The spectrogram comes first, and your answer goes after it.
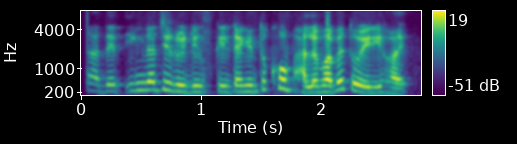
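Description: A woman's voice: on the high side, rapid-fire, narrow, tinny audio. A woman teacher explaining in a casual video, asking and answering her own questions and sounding out letter sounds. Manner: sounds out letter sounds in a sing-song. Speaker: teacher giving tips.

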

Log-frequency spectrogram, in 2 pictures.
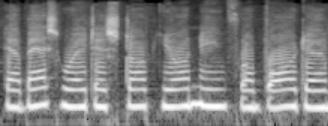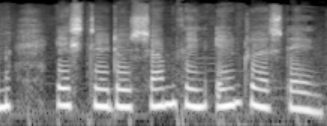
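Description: A woman reading the part of a patient adult schoolteacher, explaining calmly in a slow, steady read with hesitant fillers. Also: medium pitch, natural voice, poor audio.

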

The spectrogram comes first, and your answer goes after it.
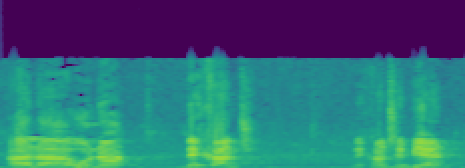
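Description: A man as a high-voiced young drill sergeant. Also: animated, slow, noisy background. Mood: stern, instructing. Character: young drill sergeant, bossy but encouraging. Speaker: squad trainer. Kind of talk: acted short-film dialogue.

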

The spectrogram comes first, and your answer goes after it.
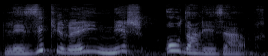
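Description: A woman voicing a sensible, patient big sister in a storybook reading, calm and a little weary. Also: a little high, unhurried, breathy edge, full character voice. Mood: reading aloud.

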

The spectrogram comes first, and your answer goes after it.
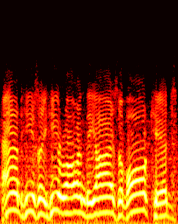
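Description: A middle-aged American man hosts a 1950s sports newsreel, reading scripted narration in a formal announcer style. His voice sits high and moves fairly quickly. The vintage film soundtrack sounds dull, with music playing behind him.

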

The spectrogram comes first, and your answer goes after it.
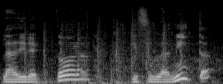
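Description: Gravelly Mexican man telling a story. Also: medium pitch, very animated, moderate pace, warm tone. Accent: Mexican Spanish. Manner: slangy, casual, swearing, rambling. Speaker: vlogger. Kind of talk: storytime vlog narration.

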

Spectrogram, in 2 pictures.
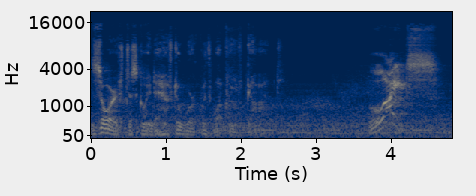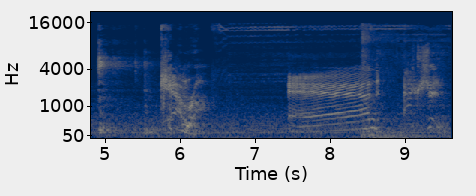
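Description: An actor playing a vain, smug villain in a video game, monologuing with slow theatrical menace. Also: male voice, mid-range voice, wildly swooping pitch, creaky, heavy background noise, exaggerated voice. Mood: smug, dismissive.

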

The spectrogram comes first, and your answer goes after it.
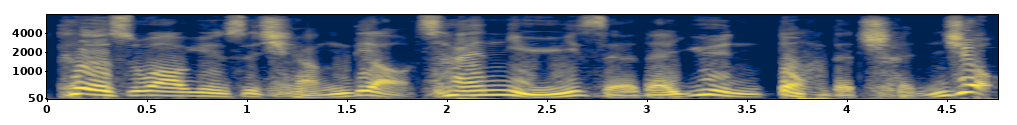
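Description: A man's voice: medium pitch, big pitch swings, slow, a little mellow, dry recording. A man teaching English to exam students, explaining in Mandarin with English phrases and often checking if students follow. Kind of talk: exam-prep lecture.

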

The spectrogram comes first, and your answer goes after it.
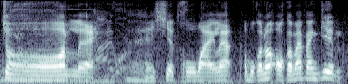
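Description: A man with a high voice narrating his game play in a loose, joking way. He swears constantly and reads the characters' lines himself as he plays. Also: very fast, fairly bright tone. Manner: crude, joking, heavy swearing; dubs game dialogue in his own voice. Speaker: gaming YouTuber. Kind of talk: let's-play commentary.

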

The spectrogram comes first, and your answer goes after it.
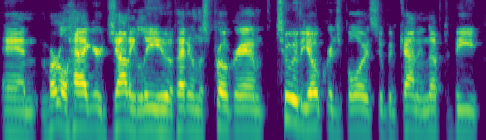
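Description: A man's voice: mid-range voice, little pitch movement, fast, sharp tone. A man hosting an interview, asking rambling questions with plenty of fillers. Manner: rambling, with many fillers and back-channel mm-hmms. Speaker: host.

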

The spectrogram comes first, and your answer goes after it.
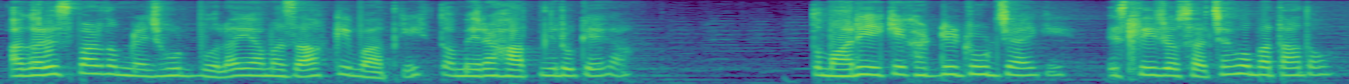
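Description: A woman's voice: medium pitch, steady tone, brisk, dark tone, soft background music, close to an everyday voice. A woman voicing a brutal, menacing male security chief in a storybook reading, growling her threats.

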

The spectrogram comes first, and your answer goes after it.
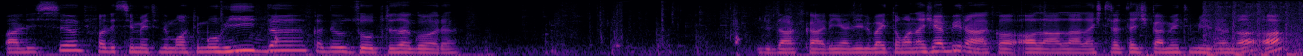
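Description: A man's voice: on the high side, fairly even intonation, a little fast, background noise. A man giving chatty, teasing live commentary over his own gameplay, laughing often. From Brazil. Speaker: gaming YouTuber.

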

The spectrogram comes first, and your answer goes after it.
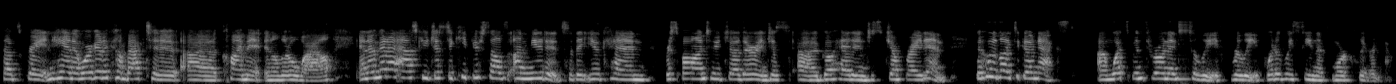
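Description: A woman's voice: fairly high pitch, quick pace, few pauses, fairly bright tone. A woman in her forties moderating a panel over a video call, upbeat and inviting. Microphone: laptop webcam mic. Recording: dull lo-fi video call audio.

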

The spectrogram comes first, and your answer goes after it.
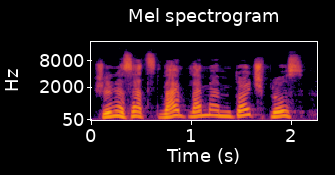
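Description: A man giving a seminar lecture to a live audience, explaining step by step, speaking straight to his listeners and sometimes drawing out vowel sounds slowly. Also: very high-pitched, dark tone, no echo.

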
